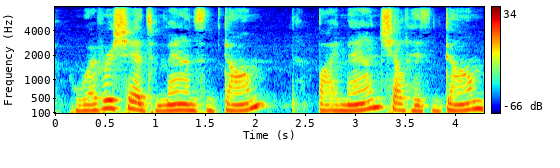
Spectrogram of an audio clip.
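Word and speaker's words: דָּם: Again, we have this red, and it's pronounced dam, dam.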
